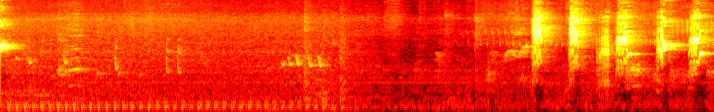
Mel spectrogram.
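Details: Javan myna calls played to provoke other mynas: soft scattered notes over a low hum at first, then after a pause five loud, harsh squawking bursts about half a second apart.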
